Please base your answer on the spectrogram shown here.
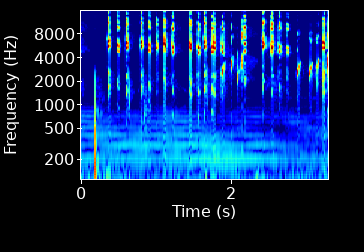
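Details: Female European goldfinch song played to train a male after moult: quick, high tinkling twitter of short chips and trills, dense at first, then thinning into rising slurred notes near the end, with one soft click at the start.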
